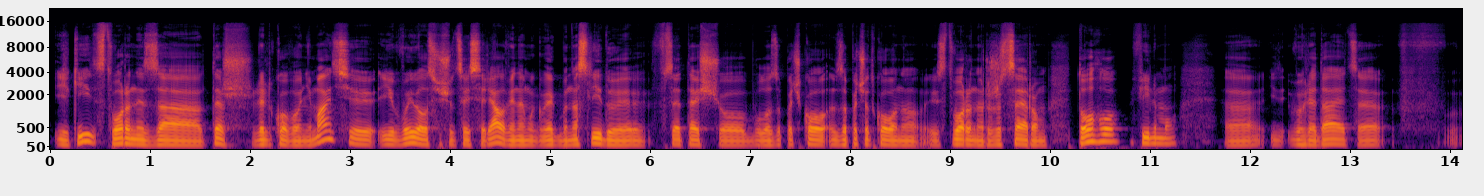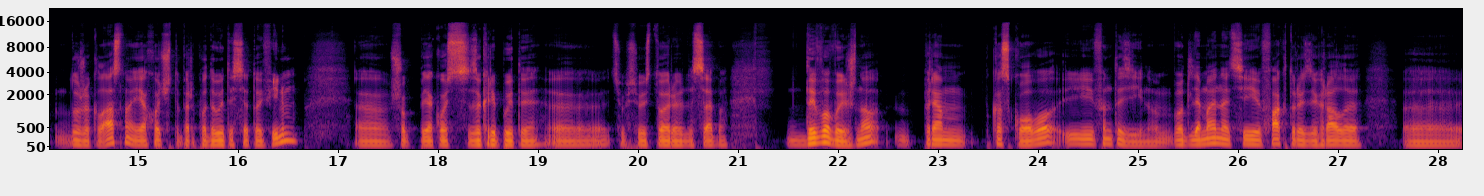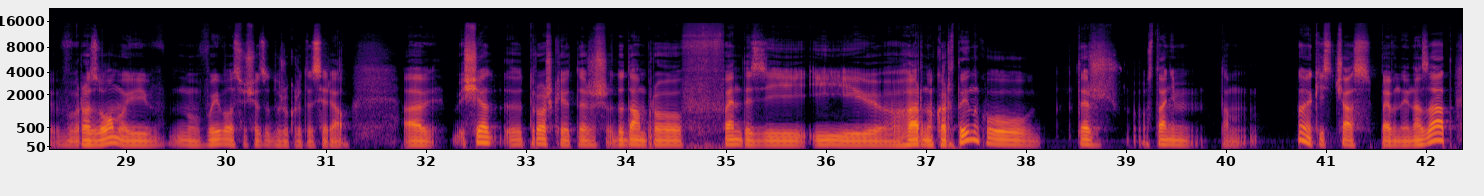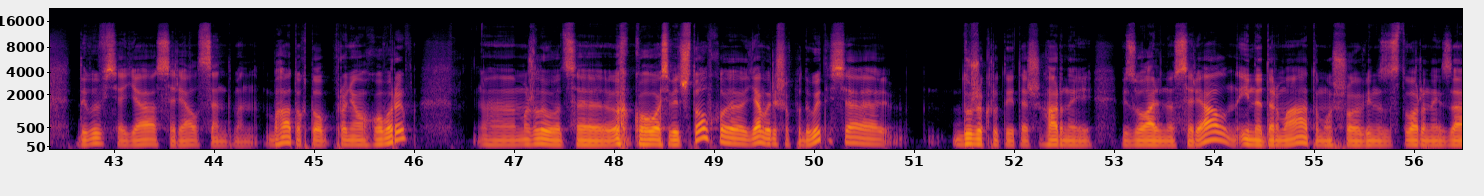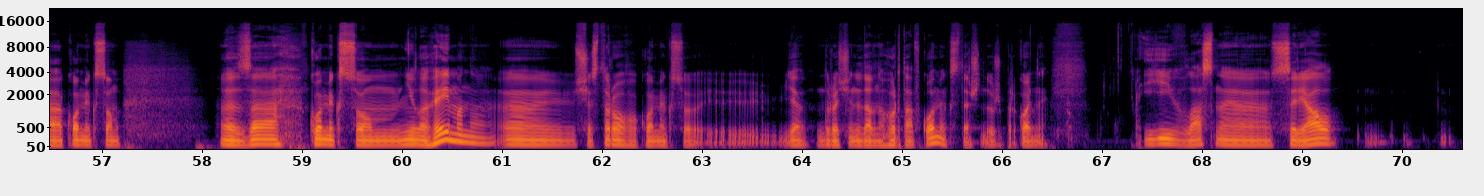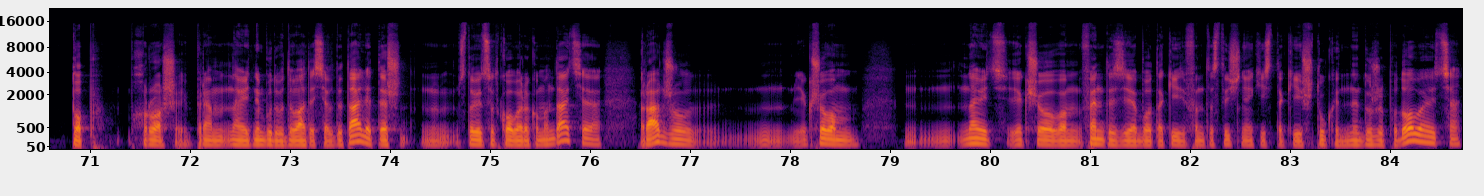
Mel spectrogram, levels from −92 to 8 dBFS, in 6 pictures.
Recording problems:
none

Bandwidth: 15 kHz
